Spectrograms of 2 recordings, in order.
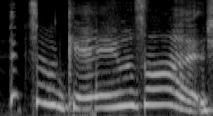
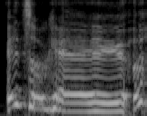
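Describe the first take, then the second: First: Higher, giggling quote; laughing. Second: Said in the usual way. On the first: Real, not acted. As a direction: giggle the line. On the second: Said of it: "laughing reread".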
